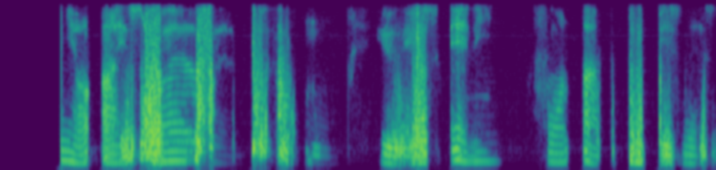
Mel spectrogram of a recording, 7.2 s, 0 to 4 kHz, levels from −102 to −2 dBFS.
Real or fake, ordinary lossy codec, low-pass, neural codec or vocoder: real; none; 3.6 kHz; none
